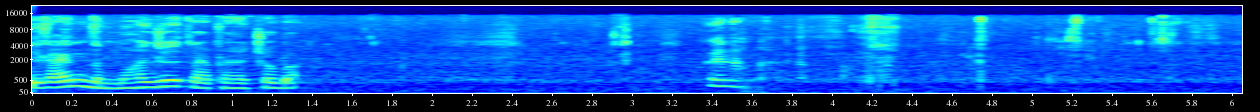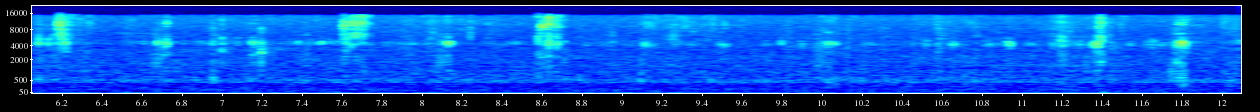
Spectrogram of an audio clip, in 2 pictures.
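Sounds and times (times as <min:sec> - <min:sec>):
person chewing food: 0:02.3 - 0:12.0.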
